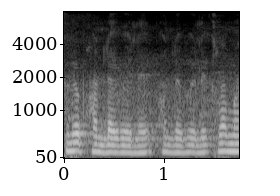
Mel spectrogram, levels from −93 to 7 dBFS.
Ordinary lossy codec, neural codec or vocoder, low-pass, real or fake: none; none; none; real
